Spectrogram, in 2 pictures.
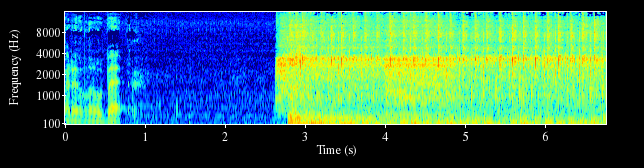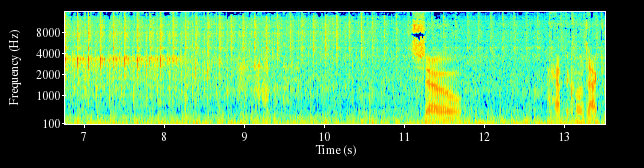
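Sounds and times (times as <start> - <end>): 
speech: 0.0 - 0.9, 2.7 - 3.2, 11.2 - 11.8, 12.8 - 13.5
motor engine cranking and catching: 2.6 - 11.0
motor engine rumbling idle with rhythmic mechanical chatter: 2.6 - 13.5.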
